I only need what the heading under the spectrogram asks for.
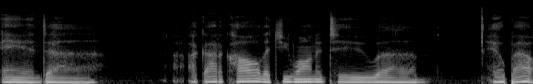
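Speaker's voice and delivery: very slow Southern preacher cadence. Imitating Pastor Dave calling about helping out, in his pastor cadence. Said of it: "why do you talk like that?".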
